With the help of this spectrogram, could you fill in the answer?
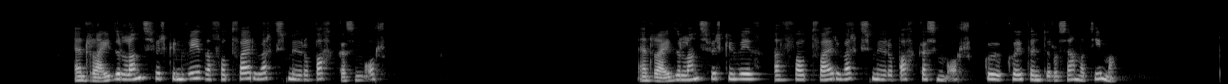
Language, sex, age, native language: Icelandic, female, 40-49, Icelandic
